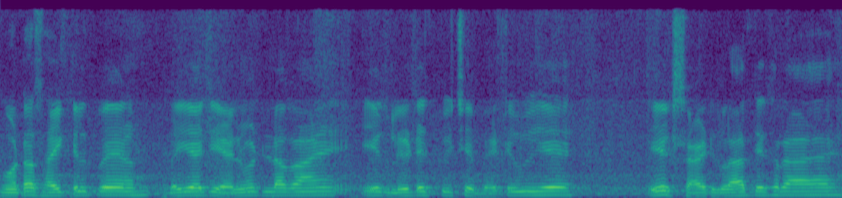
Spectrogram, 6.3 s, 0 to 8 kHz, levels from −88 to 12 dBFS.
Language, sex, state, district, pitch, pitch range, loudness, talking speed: Hindi, male, Uttar Pradesh, Hamirpur, 145 Hz, 130-150 Hz, -24 LUFS, 150 wpm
